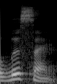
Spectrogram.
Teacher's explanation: I do have alveolar contact for a pre-vocalic L. So listen, my tongue will touch.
